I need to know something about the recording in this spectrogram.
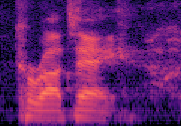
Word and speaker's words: karate: My sensei pronounced it karate, and he was from the Isle of Okinawa, so I'll be pronouncing it karate for the next couple of minutes.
